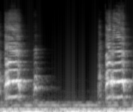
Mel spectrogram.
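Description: Two loud bursts of video game chicken clucking and squawking, close and clear, separated by a short pause over a low steady hum.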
